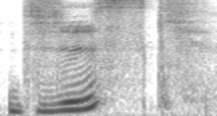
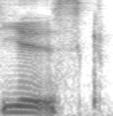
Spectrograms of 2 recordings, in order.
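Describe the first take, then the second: First: The word begins with a J sound. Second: The word begins with a Y sound. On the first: "a little more J in the Jisk" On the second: "I would be inclined to pronounce it Yusk"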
